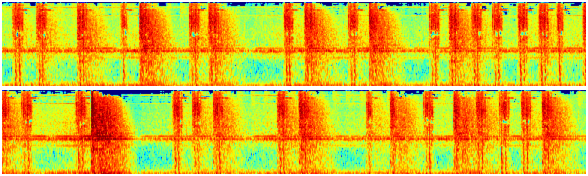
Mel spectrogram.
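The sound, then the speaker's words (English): Video game gunfire shooting down incoming rockets: many rapid, sharp bursts repeating throughout at a loud, steady level, with one heavier blast standing out midway. “I'm gonna see if I can shoot down a bunch of rockets.”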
